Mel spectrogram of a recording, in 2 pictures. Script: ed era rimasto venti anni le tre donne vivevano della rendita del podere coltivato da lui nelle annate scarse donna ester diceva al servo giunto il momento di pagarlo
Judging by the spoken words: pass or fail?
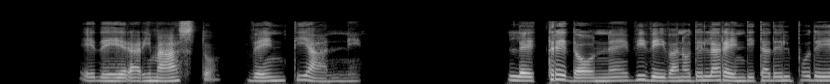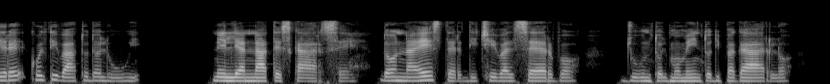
pass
